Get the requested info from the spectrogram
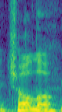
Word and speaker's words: cholo: Outside, there are some gangsters, or as they call them in there, chulos. – No, I'm not saying that right. Cholo.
